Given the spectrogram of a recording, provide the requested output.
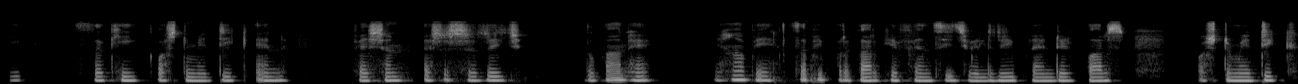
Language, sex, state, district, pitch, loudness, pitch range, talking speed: Hindi, female, Uttar Pradesh, Etah, 180 Hz, -31 LUFS, 175-190 Hz, 90 wpm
